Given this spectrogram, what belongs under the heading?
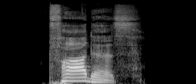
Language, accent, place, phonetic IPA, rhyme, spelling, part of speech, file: German, Germany, Berlin, [ˈp͡faːdəs], -aːdəs, Pfades, noun, De-Pfades.ogg
- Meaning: genitive singular of Pfad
